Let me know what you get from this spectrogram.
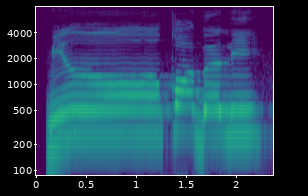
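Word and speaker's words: مِنْ قَبْلِ: Bukan min tapi mil. Mil qabl, namanya ikhfa. Mil qabli.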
